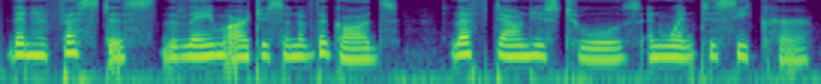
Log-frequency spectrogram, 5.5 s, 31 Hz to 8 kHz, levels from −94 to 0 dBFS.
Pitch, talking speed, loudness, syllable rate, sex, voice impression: 195 Hz, 185 wpm, -20 LUFS, 4.4 syllables/s, female, feminine, adult-like, tensed, slightly powerful, bright, soft, fluent, intellectual, calm, reassuring, kind, modest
